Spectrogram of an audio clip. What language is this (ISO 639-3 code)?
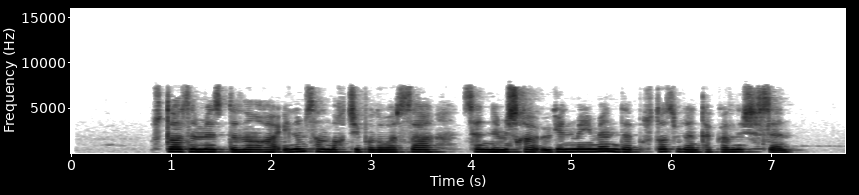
uig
